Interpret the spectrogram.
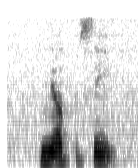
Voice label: "yõbse", moore

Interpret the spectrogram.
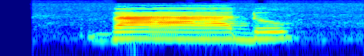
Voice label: "vaado", moore

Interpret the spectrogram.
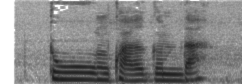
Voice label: "tʋʋm-koagenda", moore; trainer

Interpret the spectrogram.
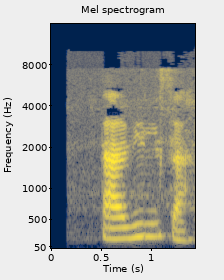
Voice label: "tar rɩlsa", moore

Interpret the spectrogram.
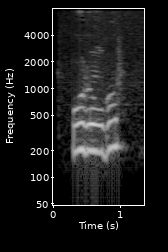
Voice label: "wurungu", moore; sth. pierced

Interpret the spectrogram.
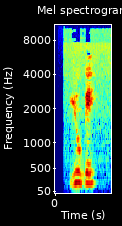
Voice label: "yʋge", moore

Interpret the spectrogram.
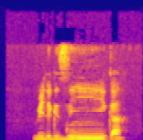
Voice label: "wilg zĩiga", Moore

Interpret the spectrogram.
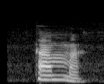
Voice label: "tãma", moore

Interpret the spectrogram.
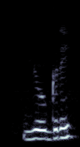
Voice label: "yogre", moore

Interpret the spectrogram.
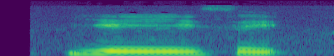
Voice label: "yeese", moore

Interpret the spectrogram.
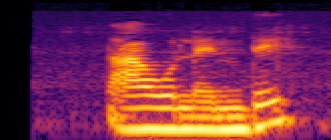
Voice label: "taoolende", moore

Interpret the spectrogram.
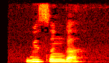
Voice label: "wɩsenga", moore

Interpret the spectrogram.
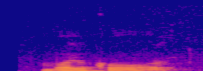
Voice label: "bõn-koom", moore

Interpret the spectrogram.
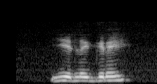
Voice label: "yelgre", moore

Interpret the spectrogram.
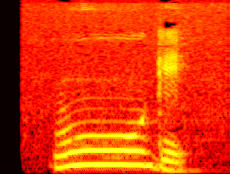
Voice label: "wʋʋge", moore; wet (get)

